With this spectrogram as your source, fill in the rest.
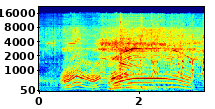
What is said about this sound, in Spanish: ¿Es una motillo? ¡Qué maravilla! ¡Mira cómo ronronea! Esto suena mejor que un Ferrari Testarossa.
